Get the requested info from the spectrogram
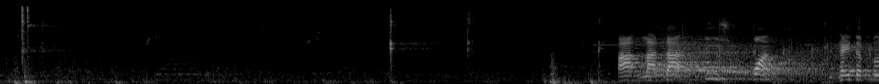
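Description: A few sharp, ringing clicks of sabre blades meeting and a heavy footfall on the piste during a fencing exchange. From about six seconds in, loud shouting follows the touch.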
